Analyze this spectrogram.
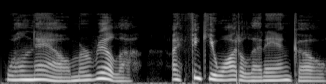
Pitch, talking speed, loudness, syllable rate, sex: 195 Hz, 200 wpm, -15 LUFS, 4.9 syllables/s, female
